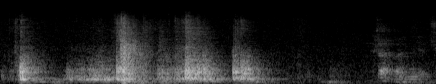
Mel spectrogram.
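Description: Wooden chair moved across a stage floor, with a few knocks and scrapes; the heaviest knock comes about a second in.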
